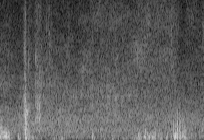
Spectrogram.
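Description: A car door being opened: a short click of the latch release, over a low steady hiss of wind.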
